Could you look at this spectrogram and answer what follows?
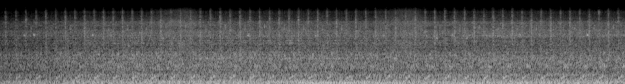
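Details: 2003 Mitsubishi Eclipse four-cylinder petrol with P0300, power loss and high fuel use: rough, lumpy idle with an uneven chuffing beat and raw fuel smell, only two of four cylinders working, multi-cylinder misfire.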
